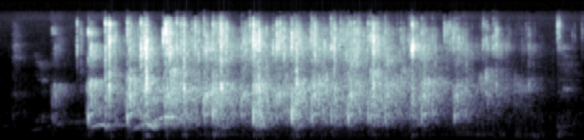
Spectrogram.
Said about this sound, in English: These Southsiders here gave me some kind of Augusta golf clap.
